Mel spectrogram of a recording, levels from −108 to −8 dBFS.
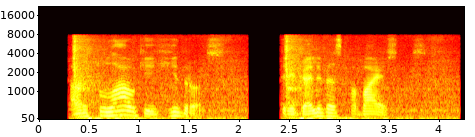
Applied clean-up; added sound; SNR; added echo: none; Mechanisms; 3 dB; none.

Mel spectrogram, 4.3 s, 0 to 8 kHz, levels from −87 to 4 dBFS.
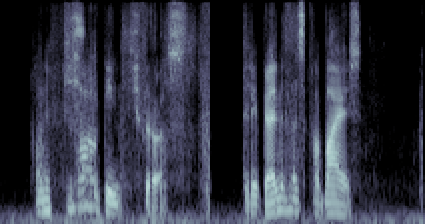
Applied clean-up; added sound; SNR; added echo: neural diffusion model UNIVERSE++.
